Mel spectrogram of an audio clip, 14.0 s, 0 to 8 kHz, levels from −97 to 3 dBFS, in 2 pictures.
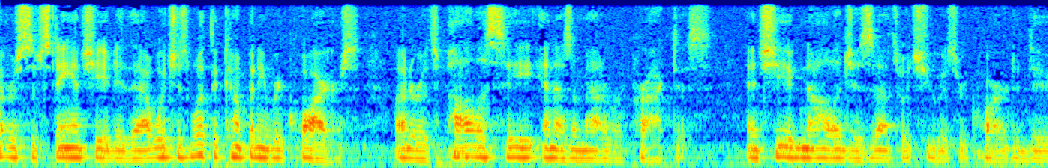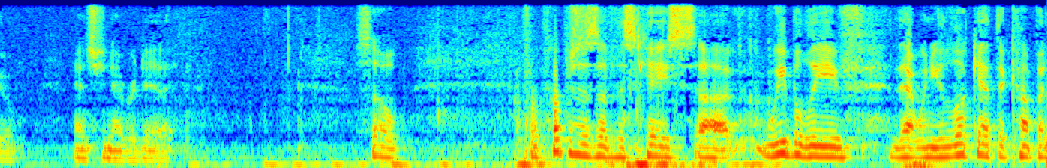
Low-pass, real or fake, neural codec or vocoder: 7.2 kHz; real; none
